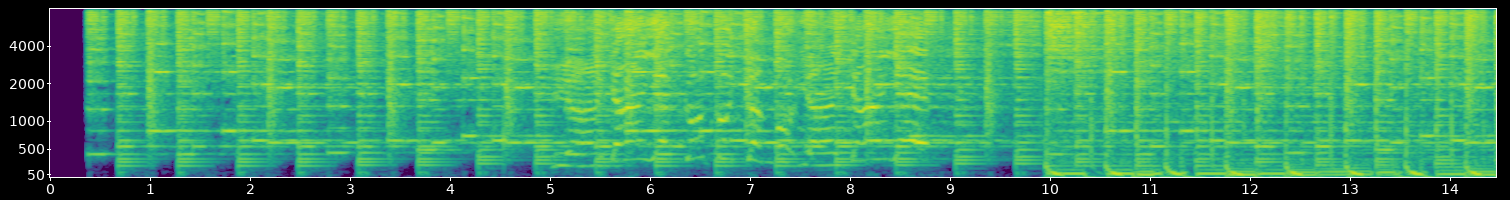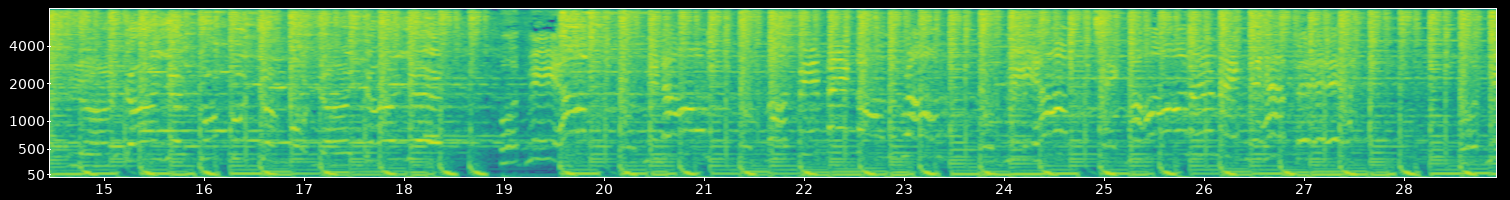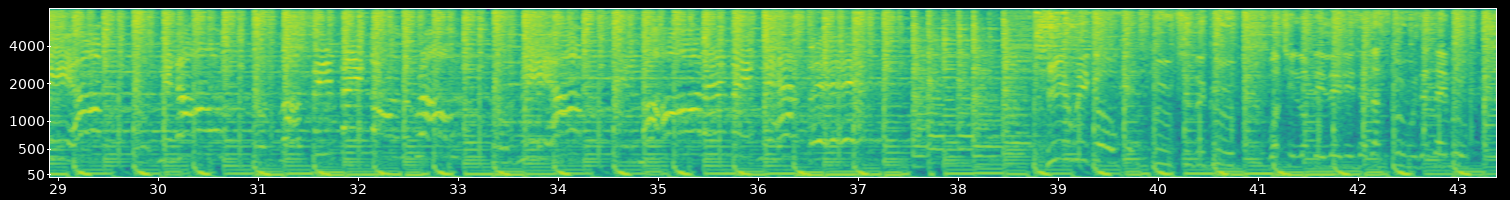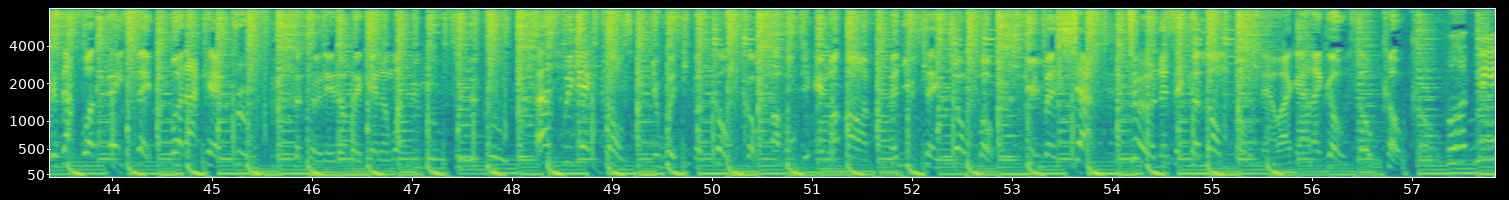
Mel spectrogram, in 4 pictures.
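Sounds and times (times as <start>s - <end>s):
boosted bass: 10.0s - 18.8s, 19.6s - 57.8s.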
